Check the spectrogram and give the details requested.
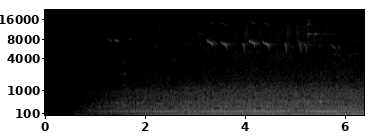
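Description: Faint outdoor ambience fading in from silence: small birds chirping, many short high calls in quick runs, over a steady low hum.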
